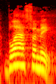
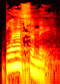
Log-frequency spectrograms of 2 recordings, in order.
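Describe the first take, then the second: First: Higher, louder, falling Blasphemy; firm verdict. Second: Loud, half-laughing blasphemy; word with a laugh. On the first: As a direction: land Blasphemy as a final word. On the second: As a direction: blurt Blasphemy out with a laugh, louder. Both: Real, not acted. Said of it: "let me give you a word for it".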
